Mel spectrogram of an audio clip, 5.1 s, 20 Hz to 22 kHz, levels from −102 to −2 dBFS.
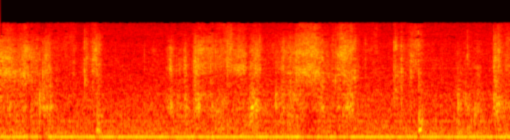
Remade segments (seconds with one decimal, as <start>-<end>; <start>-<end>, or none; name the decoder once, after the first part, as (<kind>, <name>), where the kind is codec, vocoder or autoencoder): none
